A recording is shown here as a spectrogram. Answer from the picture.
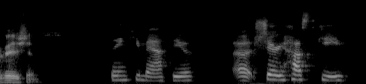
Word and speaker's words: Husk: Sherry Husky, actually the correct pronunciation is Husk German, but here we say Husky.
